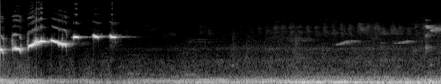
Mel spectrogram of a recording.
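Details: Orange-headed thrush master song used to settle a home bird's emotion and breeding drive: a rising, wavering whistled phrase followed by a few short high notes, then faint distant chirps over low rumble.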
